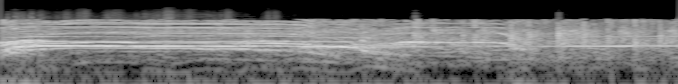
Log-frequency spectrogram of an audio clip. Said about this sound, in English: By a round of applause, please.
